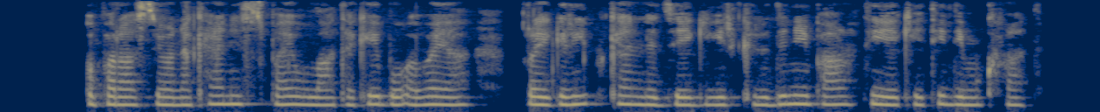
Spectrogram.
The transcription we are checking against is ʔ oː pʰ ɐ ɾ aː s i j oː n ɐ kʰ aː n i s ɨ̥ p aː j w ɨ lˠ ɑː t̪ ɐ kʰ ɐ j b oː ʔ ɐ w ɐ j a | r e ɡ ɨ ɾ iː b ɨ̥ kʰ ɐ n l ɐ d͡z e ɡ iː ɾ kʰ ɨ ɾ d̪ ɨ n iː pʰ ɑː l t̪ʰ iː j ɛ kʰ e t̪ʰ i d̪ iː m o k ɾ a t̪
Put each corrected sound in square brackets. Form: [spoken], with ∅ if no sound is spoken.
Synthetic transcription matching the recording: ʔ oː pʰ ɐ ɾ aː s i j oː n ɐ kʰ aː n i s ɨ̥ p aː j w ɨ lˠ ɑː t̪ ɐ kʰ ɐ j b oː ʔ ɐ w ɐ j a | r e ɡ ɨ ɾ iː b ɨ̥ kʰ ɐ n l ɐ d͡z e ɡ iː ɾ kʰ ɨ ɾ d̪ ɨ n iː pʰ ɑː [ɾ] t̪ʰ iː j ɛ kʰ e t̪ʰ i d̪ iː m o k ɾ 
